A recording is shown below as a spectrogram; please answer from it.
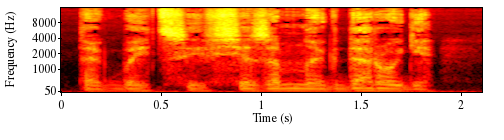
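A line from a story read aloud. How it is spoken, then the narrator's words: Commanding, suddenly hoarse. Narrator (Russian): приказал Шубин сразу вдруг севшим голосом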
